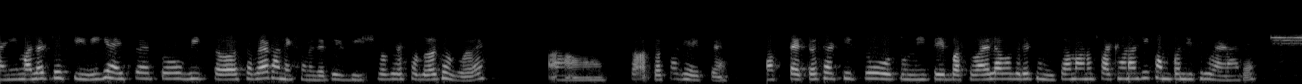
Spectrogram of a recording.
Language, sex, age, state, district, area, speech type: Marathi, female, 18-30, Maharashtra, Sindhudurg, rural, conversation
